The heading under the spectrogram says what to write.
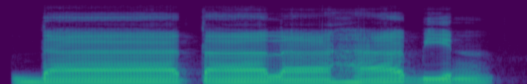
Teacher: makhraj huruf dzalnya udah tepat, tapi ngalir suaranya nggak dapet dia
